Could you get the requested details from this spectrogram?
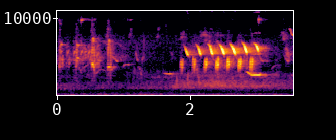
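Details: Yellowhammer sings a quick run of thin, high repeated notes, breaking off mid-song, over steady low rumble and faint chirps; 17 February 2024 in an exceptionally warm, wet winter after a rainy night, with logging activity nearby.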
